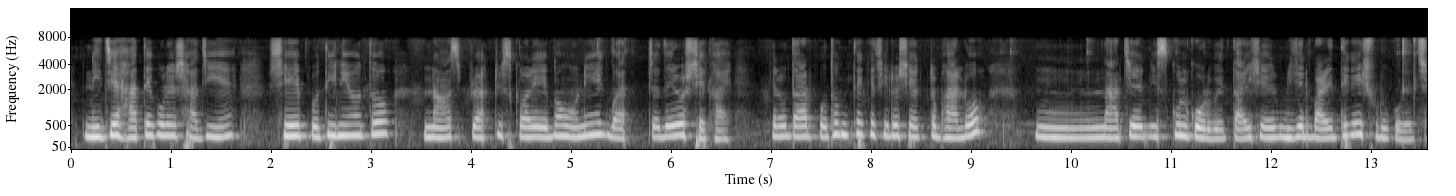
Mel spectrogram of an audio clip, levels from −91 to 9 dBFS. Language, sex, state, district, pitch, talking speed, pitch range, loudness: Bengali, male, West Bengal, North 24 Parganas, 245 Hz, 140 wpm, 225-265 Hz, -16 LUFS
